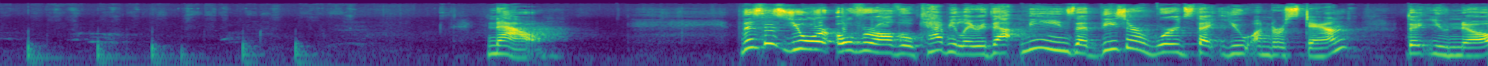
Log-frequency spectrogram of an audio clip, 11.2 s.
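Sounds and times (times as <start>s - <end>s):
writing on a board: 0.0s - 2.8s
speech: 3.6s - 4.2s, 5.6s - 11.1s.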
